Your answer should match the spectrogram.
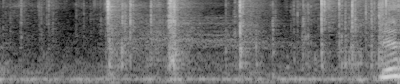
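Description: Irregular clicks and crackles of plastic-wrapped craft packaging being handled and moved, several sharp ticks a few tenths of a second apart. A woman's voice starts right at the end.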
